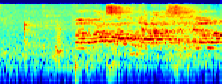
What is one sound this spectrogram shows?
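A woman sings into a microphone, amplified through loudspeakers.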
